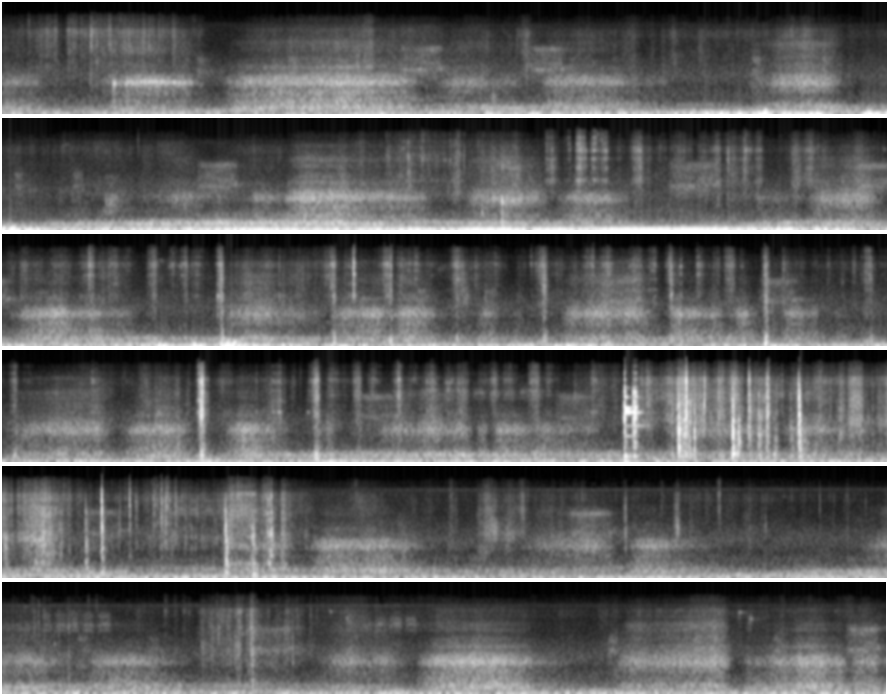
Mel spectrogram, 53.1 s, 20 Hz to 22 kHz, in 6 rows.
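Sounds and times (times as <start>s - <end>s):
handling clicks and rustles: 32.7s - 38.5s.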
